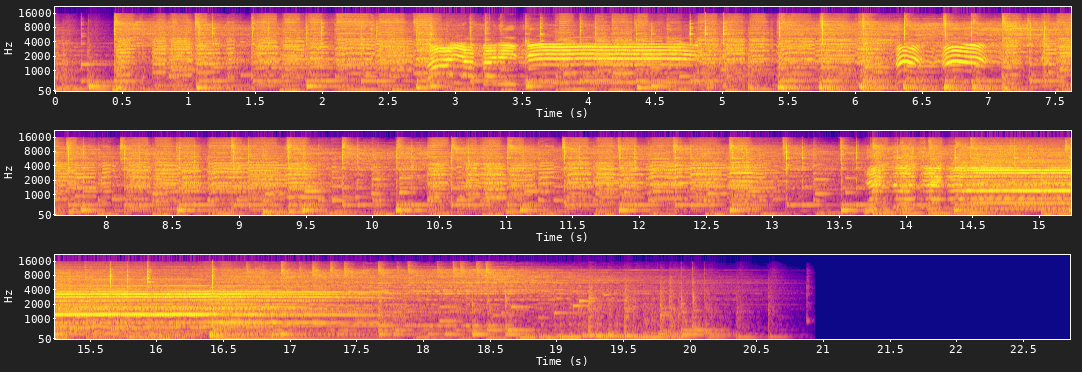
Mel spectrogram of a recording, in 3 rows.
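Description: Live Latin tropical dance orchestra playing, with brass, saxophones, bass and hand percussion. About 14 seconds in the music turns to long held chords, then fades out to silence shortly before the end.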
